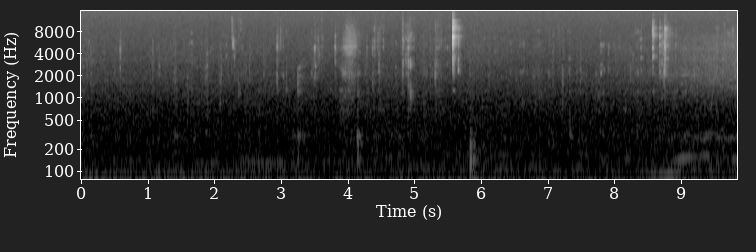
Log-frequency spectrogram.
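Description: A person chewing food quietly, with a few light clicks of chopsticks and dishes: a sharper click about halfway through and a small clatter of clicks near the end.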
